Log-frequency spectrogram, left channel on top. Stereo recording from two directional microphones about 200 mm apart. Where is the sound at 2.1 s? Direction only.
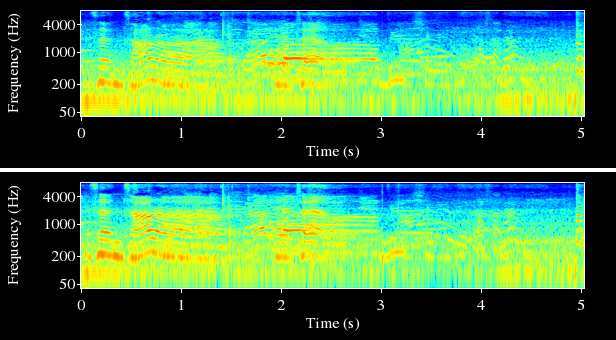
5° left (ahead or behind).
